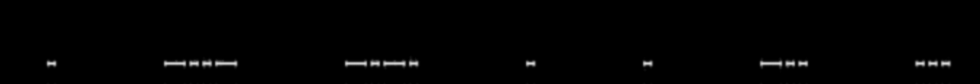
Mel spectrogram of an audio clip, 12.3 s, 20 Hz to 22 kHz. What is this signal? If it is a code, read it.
Morse code, heard as a keyed tone, about 15 wpm, spaced as for 5 wpm, 1000 Hz. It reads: EXCEEDS
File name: qotdfiles / 5wpm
